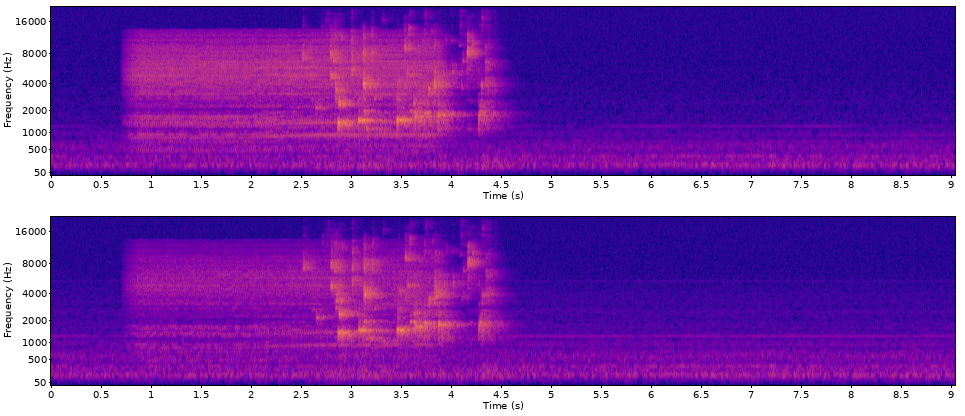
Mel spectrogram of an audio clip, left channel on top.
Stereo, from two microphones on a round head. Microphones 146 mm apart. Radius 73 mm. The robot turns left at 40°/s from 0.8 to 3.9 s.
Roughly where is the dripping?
Left.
